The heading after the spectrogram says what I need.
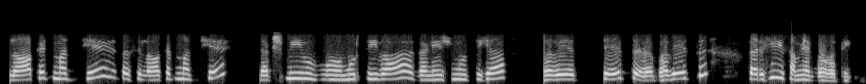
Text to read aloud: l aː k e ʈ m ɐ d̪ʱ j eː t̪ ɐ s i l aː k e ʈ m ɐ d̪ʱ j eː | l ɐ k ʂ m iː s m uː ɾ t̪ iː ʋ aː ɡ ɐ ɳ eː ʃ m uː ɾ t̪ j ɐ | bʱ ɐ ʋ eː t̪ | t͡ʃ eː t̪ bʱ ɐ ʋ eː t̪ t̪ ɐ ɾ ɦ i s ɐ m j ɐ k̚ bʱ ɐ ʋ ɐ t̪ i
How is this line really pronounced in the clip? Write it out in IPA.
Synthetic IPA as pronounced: l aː k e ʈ m ɐ d̪ʱ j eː t̪ ɐ s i l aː k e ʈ m ɐ d̪ʱ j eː | l ɐ k ʂ m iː m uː ɾ t̪ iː ʋ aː ɡ ɐ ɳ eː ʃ m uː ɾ t̪ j ɐ | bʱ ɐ ʋ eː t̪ | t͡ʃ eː t̪ bʱ ɐ ʋ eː t̪ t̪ ɐ ɾ ɦ i s ɐ m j ɐ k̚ bʱ ɐ ʋ ɐ t̪ i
